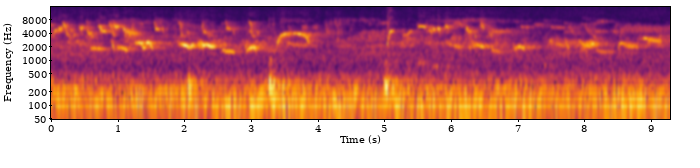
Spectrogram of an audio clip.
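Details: Dense chatter of myna calls, overlapping chirps, clicks and a looping whistled note, nearly continuous throughout against a low rumbling background.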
